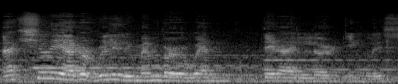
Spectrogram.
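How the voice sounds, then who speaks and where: A woman's voice: on the low side, moderate pace, over music. A young woman from Indonesia, a student, answering casually and frankly in a class discussion. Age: young adult. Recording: echoey classroom from a distance with chatter.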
